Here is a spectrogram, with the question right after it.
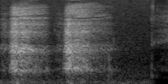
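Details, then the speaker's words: Demonstrated huff cough (forced expiration technique) for mucus clearance: two quick, forceful open-glottis breath bursts while flapping the arms, a breathy huffing without the sharp start of a reflex cough; longer huffs clear smaller airways, shorter huffs larger airways. "you do not close your glottis as in a reflex or normal cough by doing it this way it creates a huffing sound as if you were saying longer Huff exhalations help clear smaller Airways shorter Huff exhalations help clear larger Airways"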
